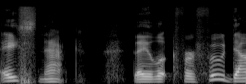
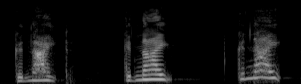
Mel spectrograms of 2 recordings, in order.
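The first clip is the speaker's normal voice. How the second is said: hushed, high little stage half-whisper; 5 semitones higher, 6 dB quieter than usual. Reading a farm story aloud, the farmer's line, half-whispering. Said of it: "The farmer whispers round the farm".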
